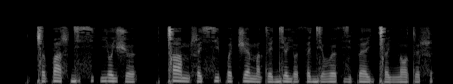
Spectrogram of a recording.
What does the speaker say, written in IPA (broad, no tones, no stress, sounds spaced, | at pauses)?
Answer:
ǀ ɵ p a ɬ dʲ ʊ sʲ | j ʊ j ʃ ɵ | ǀ a m ɬ ə sʲ ɵ p ə t͡ʃ ɛ m a t e dʲ ɔ j ʊ θ ɛ dʲ ɔ β ɵ θ zʲ ə p ɛ j ǀ ə j n ɔ t ɵ ɬ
